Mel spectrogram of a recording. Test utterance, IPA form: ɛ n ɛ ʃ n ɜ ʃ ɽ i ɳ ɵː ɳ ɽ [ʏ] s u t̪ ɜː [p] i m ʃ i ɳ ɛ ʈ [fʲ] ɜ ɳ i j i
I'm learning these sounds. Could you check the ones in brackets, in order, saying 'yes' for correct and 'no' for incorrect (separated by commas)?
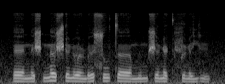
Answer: yes, no, yes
